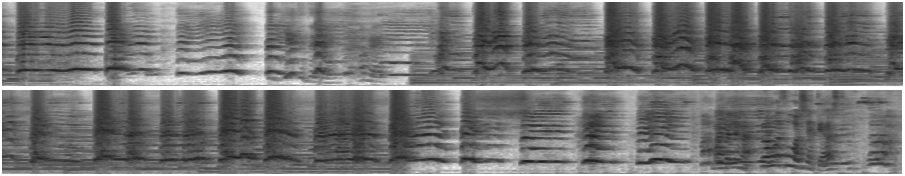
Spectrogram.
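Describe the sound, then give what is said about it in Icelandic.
A dog sitting in a person's lap on a sofa howls and yips along with music being played, its wavering high cries rising and falling over sustained instrumental chords, with a few sharp yelps near the start and end. “Hún situr í fangidóttu minnar í sófanum en samt gerist þetta.”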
